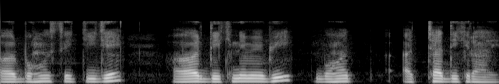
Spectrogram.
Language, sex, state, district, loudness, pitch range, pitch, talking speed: Chhattisgarhi, male, Chhattisgarh, Rajnandgaon, -19 LUFS, 125-140 Hz, 135 Hz, 155 wpm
